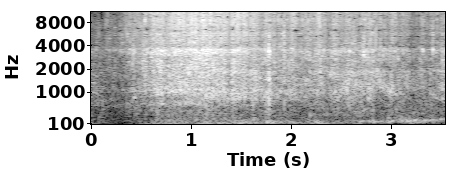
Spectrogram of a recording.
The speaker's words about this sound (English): Women in saris are clutching brightly coloured plastic pots as they frantically fill them up with water. It's a scramble as people jostle and shove to get their hands on one of the two hoses connected to the lorry.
